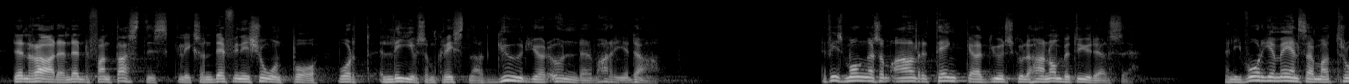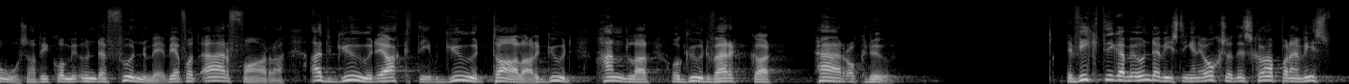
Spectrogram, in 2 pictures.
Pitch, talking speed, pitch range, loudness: 135 Hz, 155 wpm, 115-160 Hz, -26 LUFS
